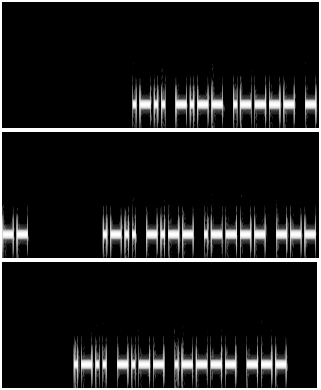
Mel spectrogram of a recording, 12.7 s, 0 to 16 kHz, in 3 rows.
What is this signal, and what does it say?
Morse code, heard as a keyed tone, about 25 wpm, 700 Hz. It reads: LY1O LY1O LY1O
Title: DXCC-100 Call Signs - 4 Characters - Repeated 3x - 25wpm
